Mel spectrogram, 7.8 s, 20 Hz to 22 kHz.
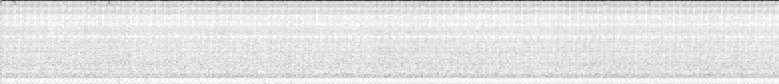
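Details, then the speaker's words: Briggs & Stratton 16 hp flathead opposed-twin on a Montgomery Ward/MTD riding mower, after replacing a worn-out starter motor, first start in a year or two: a little smoke and water from the muffler, steady even low rumble; normal running. "see we have some water coming out of the muffler here and it runs good glad to hear that i think that was the problem folks just that old starter motor there was just worn out"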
